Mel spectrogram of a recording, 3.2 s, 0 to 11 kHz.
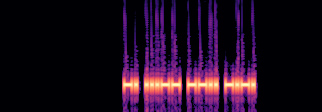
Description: Morse code, heard as a keyed tone, about 44 wpm, 700 Hz. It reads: N3ZC
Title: USA Call Signs - 4 Characters - 6x Character Spacing - 45wpm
